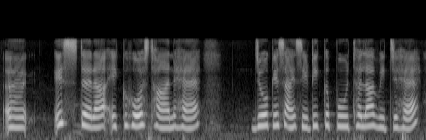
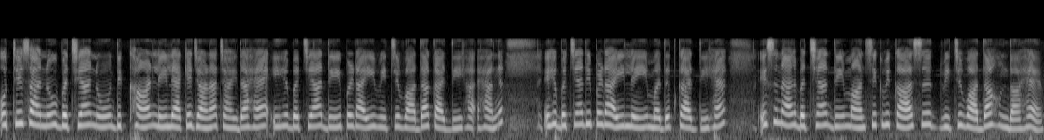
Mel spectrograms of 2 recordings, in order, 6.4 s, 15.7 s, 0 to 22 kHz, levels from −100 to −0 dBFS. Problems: constant background noise, background conversations at intervals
